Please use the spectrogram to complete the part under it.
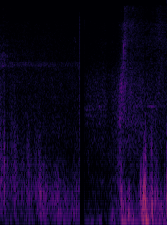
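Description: Wind buffets a microphone during a walk along a canal in Cape Town, giving a steady low rumble that briefly drops out, then swells into stronger gusty bursts near the end.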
